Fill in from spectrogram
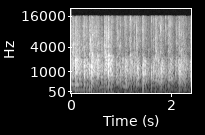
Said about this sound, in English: Round of applause for all those, thank you very much.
